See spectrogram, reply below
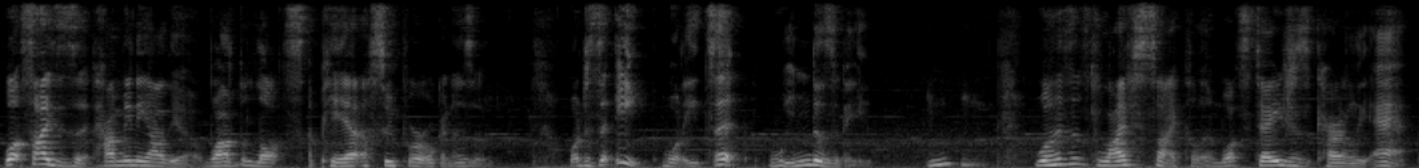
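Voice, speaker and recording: A woman's voice: on the low side, moderate pace, mellow, faint music behind. A young woman streaming a solo tabletop game, reading prompt lists aloud and musing at length with many fillers.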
